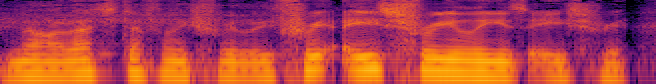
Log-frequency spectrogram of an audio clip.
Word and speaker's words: Frehley: Frehley. No, that's definitely Frehley.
